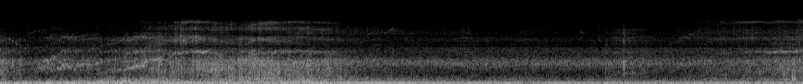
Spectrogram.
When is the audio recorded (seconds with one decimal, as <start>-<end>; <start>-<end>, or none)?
0.0-8.0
